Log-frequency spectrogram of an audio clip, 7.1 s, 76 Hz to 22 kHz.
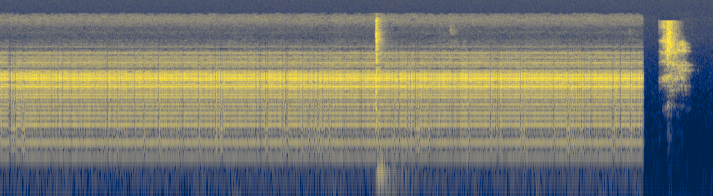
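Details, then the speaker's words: HF shortwave receiver picking up loud, harsh power line interference from a power pole near the home, about S9 plus 10–15 dB, a steady pulsing rasp with some variation; man-made RFI buzz raising the noise floor. "and you can kind of see that it's pretty strong in this case it's has taken a power pole near my home some years back it's about S9 plus 10 or 15 DB very strong you can hear some variation in it"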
